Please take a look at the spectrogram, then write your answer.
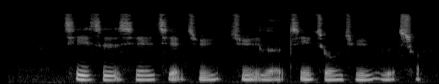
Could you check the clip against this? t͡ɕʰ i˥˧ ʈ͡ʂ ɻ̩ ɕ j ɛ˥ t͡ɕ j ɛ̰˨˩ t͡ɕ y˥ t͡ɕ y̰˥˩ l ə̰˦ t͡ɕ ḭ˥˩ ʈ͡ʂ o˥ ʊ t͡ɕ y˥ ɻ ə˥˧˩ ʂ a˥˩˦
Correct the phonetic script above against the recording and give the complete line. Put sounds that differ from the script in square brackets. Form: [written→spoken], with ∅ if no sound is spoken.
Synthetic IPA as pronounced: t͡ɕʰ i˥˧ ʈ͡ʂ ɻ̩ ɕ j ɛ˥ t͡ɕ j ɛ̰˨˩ t͡ɕ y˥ t͡ɕ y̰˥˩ l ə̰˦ t͡ɕ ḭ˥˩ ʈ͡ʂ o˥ ʊ t͡ɕ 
